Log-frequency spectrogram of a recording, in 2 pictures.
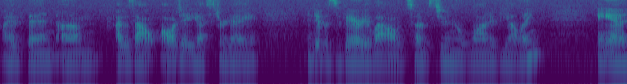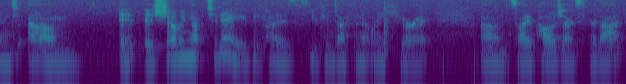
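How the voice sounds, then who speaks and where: A hoarse woman casually showing her collection at home, talking gently with many ums. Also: sits low, fairly even intonation, moderate pace, slight background noise, poor audio. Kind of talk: casual show-and-tell. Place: indoors at home, camera over a table. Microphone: handheld camera mic, speaker off-camera.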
